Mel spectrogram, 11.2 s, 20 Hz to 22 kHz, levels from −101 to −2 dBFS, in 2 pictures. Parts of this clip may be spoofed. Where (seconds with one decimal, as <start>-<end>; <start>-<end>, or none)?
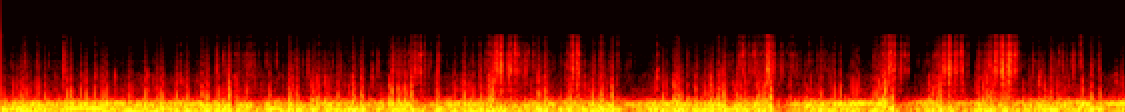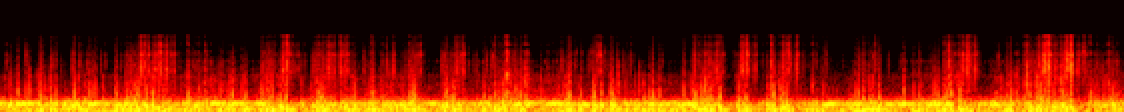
none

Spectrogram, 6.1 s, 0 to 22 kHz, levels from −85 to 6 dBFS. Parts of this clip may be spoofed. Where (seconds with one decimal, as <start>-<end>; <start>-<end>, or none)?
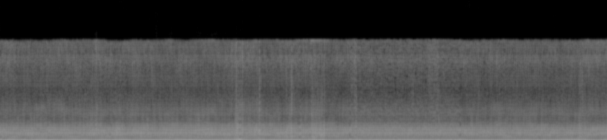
0.0-3.5; 4.6-6.1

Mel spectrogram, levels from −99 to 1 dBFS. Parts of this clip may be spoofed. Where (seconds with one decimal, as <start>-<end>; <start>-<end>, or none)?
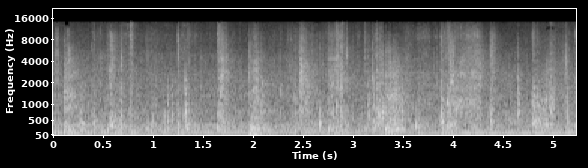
none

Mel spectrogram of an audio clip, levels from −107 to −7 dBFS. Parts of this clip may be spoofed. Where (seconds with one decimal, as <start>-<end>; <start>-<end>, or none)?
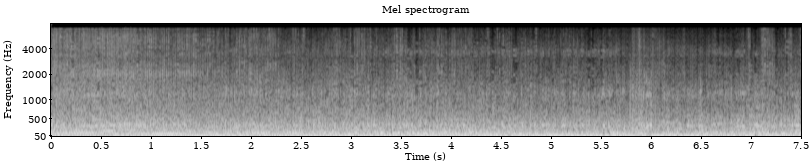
5.6-6.8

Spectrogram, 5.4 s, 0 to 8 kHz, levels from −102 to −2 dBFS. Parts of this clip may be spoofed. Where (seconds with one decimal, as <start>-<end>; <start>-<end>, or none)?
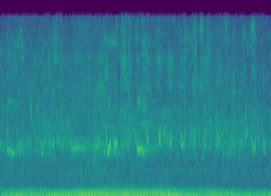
1.2-2.1; 3.1-4.7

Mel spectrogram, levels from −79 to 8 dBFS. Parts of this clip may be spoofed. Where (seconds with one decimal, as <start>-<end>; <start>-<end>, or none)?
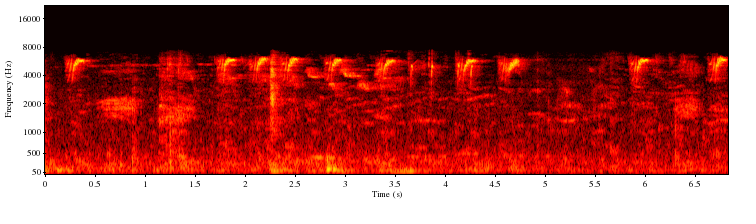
4.6-5.6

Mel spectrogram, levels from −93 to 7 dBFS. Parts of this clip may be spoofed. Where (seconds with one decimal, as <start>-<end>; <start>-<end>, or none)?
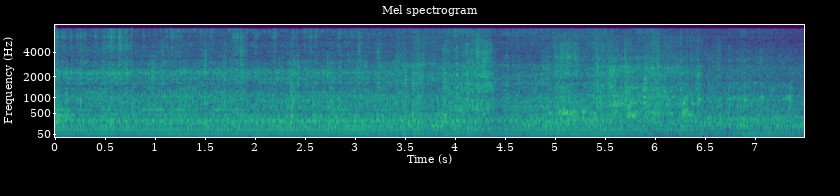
3.4-3.9; 5.9-6.9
